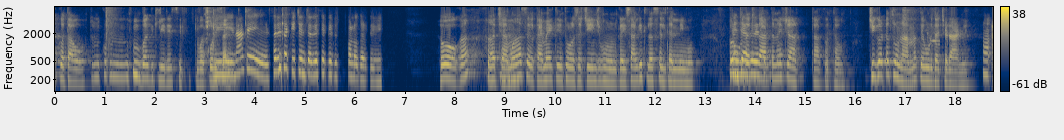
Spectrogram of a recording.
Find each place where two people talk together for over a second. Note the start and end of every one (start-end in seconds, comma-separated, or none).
13.5-14.9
